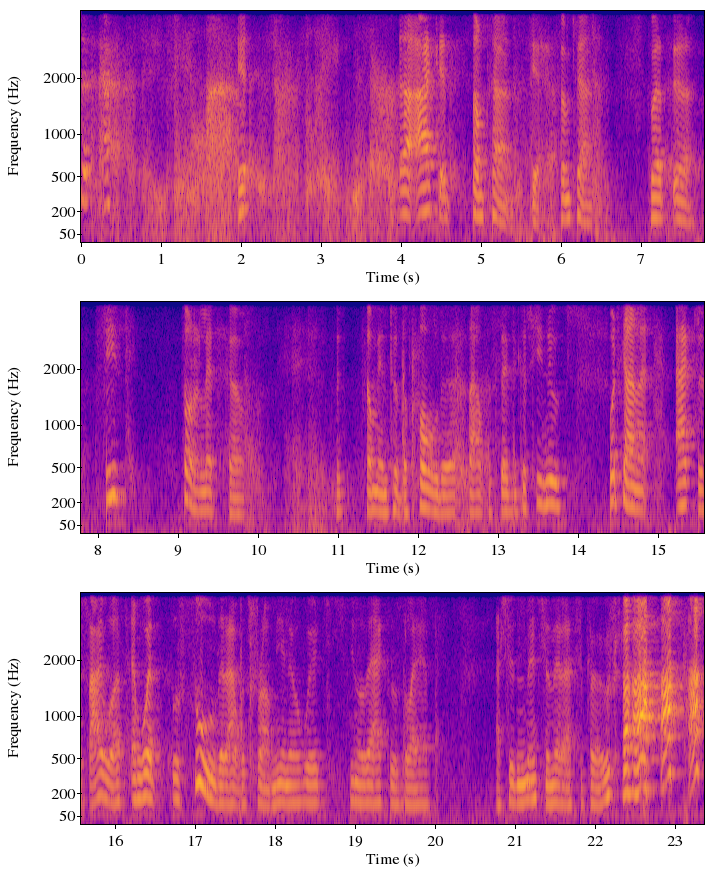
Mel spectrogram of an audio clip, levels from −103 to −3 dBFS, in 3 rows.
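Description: From 0.12 to 13.2 s, the sound is chopped by the voice detector, likely because the sender's detector kept toggling transmission. About 8.6 s of it gives way to comfort noise. Further chopped stretches follow at 13.86–17.0 s, 17.56–17.78 s, 18.64–20.76 s and 21.34–21.94 s.

At 23.1–23.16 s, the sound is dropped by the voice detector, likely because it mistook a quiet tail for background. About 50 ms vanishes under steady comfort noise. The call band is narrow, limited to 4 kHz.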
